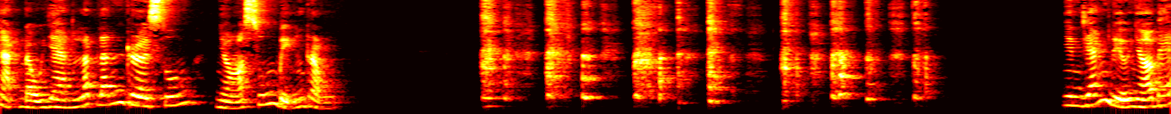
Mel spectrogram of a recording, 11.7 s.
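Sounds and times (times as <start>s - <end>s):
speech: 0.0s - 3.4s, 4.8s - 5.1s, 10.7s - 11.6s
small child coughing after swallowing seawater: 4.8s - 9.5s.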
